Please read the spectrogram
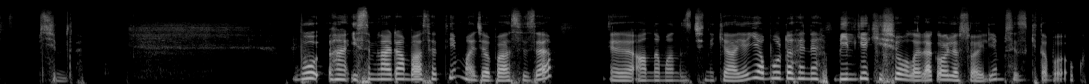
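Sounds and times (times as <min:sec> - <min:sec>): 
speech: 0:00.5 - 0:00.9, 0:02.9 - 0:10.8
deep breath in: 0:01.3 - 0:02.8.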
